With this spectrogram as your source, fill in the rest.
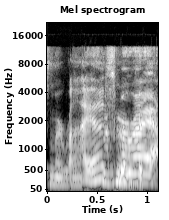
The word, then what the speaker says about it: Maria: So even what we would see as Maria was Mariah With for a very Mariah. I noticed that with like Mariah Edgeworth.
